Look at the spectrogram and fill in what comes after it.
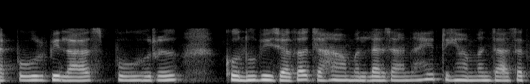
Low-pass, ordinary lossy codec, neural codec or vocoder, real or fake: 5.4 kHz; none; codec, 16 kHz, 0.8 kbps, ZipCodec; fake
